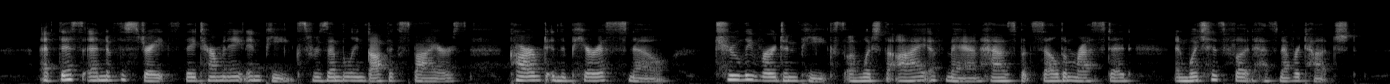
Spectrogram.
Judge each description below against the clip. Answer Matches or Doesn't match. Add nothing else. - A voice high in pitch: Doesn't match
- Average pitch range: Doesn't match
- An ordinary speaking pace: Matches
